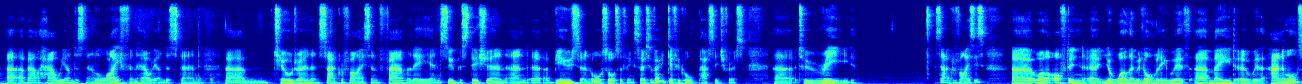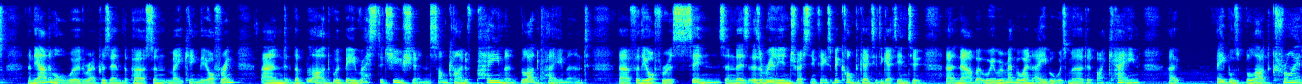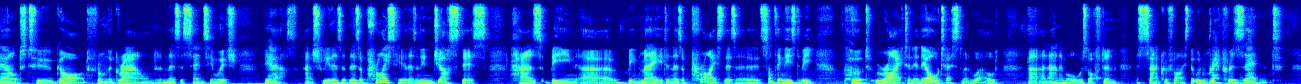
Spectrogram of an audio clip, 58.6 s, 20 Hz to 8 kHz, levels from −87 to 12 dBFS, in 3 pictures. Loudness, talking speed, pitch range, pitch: -32 LUFS, 170 wpm, 115-140 Hz, 125 Hz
